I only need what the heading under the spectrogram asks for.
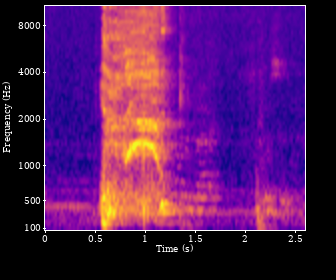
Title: Merry Christmas (and my laugh cough 😔😔couldn't help it)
